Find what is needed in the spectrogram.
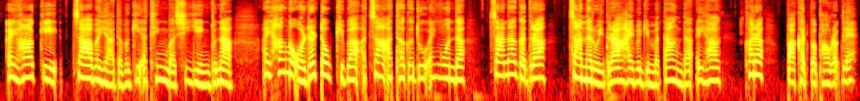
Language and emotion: Manipuri, fearful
